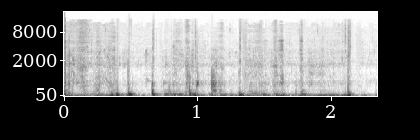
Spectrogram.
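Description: A quick, irregular run of sharp knocks and clicks with low thumps, about ten in two seconds, picked up by a camera underwater as the swimmer moves through the water.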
